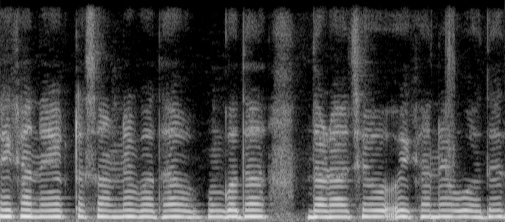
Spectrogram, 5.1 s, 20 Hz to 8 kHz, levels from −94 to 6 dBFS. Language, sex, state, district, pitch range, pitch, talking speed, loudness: Bengali, female, West Bengal, Dakshin Dinajpur, 215-225 Hz, 220 Hz, 130 wpm, -15 LUFS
